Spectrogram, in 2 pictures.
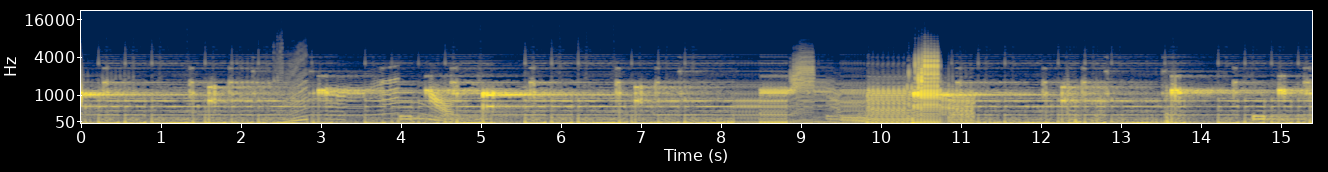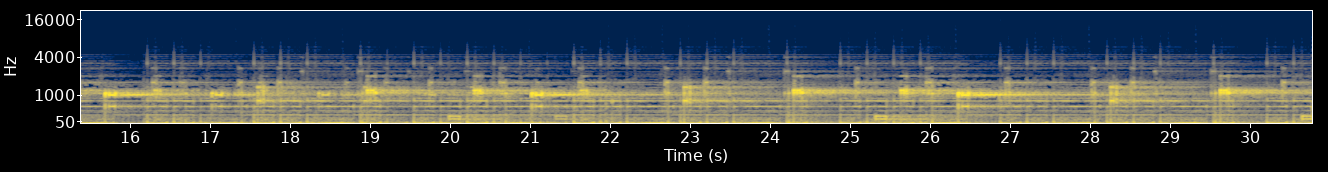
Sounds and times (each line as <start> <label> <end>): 0.6 rhythmic sequence of sounds glitchy but melodic 30.7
